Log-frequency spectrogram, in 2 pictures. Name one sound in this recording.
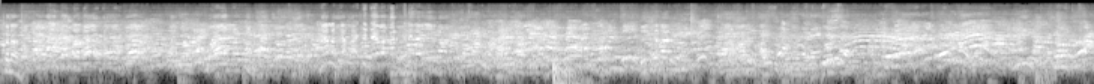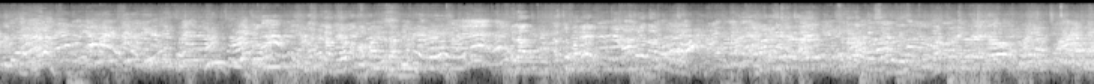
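A crowd of children chatter and shout loudly all around, close by, in an echoing room.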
